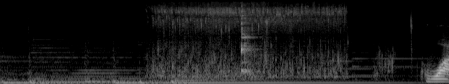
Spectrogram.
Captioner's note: slurps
